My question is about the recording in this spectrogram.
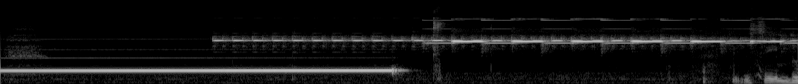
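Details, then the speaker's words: Alarm test: a steady test tone from a nearby speaker plays, then high-pitched alarm chirps pulse about twice a second as the alarm is falsely triggered by the frequency. A third-party alarm closer to the speaker did not go off. "There's the false alarm that's given off by uh anything that gives off."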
